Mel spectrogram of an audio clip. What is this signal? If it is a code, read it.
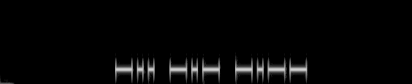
Morse code, heard as a keyed tone, about 22 wpm, 700 Hz. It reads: DKY
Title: USA Call Sign Postfixes - 3 Letters 22wpm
